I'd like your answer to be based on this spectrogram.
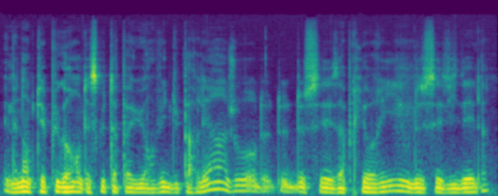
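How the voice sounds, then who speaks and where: A man interviewing someone one-on-one, asking gentle, probing follow-up questions that recall their earlier talks. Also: low voice, quick pace, vocal fry, breathy edge.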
